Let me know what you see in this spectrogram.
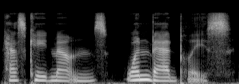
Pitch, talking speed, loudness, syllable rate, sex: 175 Hz, 100 wpm, -17 LUFS, 4.7 syllables/s, female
